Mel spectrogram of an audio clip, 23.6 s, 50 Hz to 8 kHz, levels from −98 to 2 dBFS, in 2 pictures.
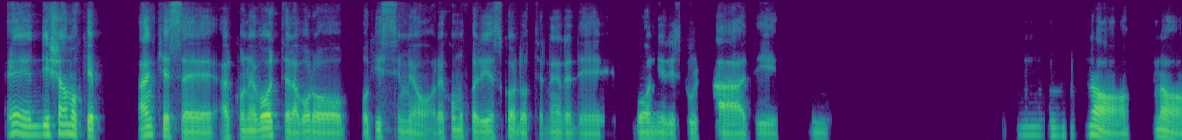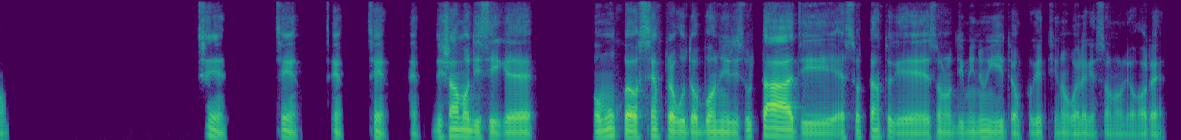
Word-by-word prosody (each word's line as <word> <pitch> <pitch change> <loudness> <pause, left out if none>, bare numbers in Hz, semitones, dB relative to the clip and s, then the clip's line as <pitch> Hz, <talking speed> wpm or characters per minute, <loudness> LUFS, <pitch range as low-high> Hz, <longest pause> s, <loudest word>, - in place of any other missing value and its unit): Eh 140 -3 +3
diciamo 135 0 +4
che, - - +2 0.3
anche - - +4
se 85 -1 0
alcune 95 +2 -1
volte 115 +4 +5
lavoro 80 -2 +1
pochissime 85 -2 -6
ore, 70 +3 -5
comunque 100 -1 -3
riesco 90 +1 -1
ad - - -2
ottenere 80 -2 -6
dei 75 0 -7 0.3
buoni 80 -1 -2
risultati. 75 -1 -3 0.3
Mh. 80 -2 -14 1.9
Mhmm, 125 -1 -12 0.2
no. 75 - +4 0.2
No. 85 -8 +1 1.9
Sì, - - -2 0.5
sì, - - -2 0.3
sì, - - -5 0.3
sì, - - -2 0.4
diciamo 105 +3 +3
di 90 -3 0
sì, 85 0 -2
che 80 0 +1 0.5
comunque 95 +3 +3
ho 90 - +6
sempre 110 -3 0
avuto 85 -1 +2
buoni 85 0 +2
risultati. 90 -4 +5
È - - -2
soltanto - - -3
che 75 0 -1
sono 80 -2 -5
diminuite 80 +2 -5
un - - -4
pochettino 80 0 -8
quelle 75 +2 -4
che 70 - -9
sono 70 0 -11
le 70 - -12
ore, 70 +1 -6
85 Hz, 120 wpm, -24 LUFS, 75-100 Hz, 1.9 s, ho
